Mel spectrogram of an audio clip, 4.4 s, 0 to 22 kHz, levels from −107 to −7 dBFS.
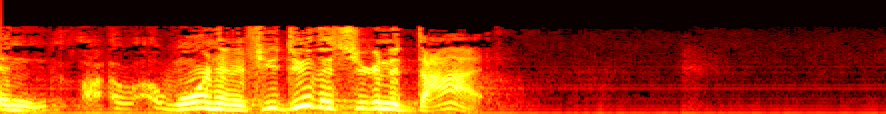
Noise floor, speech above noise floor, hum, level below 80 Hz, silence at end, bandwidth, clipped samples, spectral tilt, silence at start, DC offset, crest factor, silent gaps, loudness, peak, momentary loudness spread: -64 dBFS; 47 dB; none; -48 dBFS; 2.05 s; 8.8 kHz; under 0.1%; -5.5 dB/octave; 0 s; under 0.1%; 18 dB; none; -16 LUFS; 0 dBFS; 17 LU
